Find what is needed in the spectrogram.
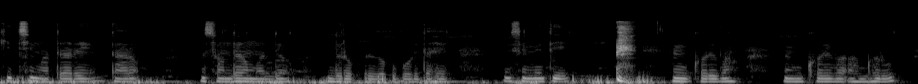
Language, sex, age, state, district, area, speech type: Odia, male, 18-30, Odisha, Nabarangpur, urban, spontaneous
